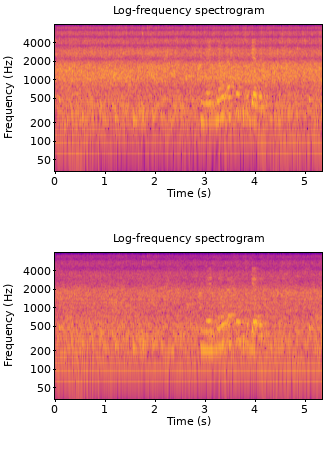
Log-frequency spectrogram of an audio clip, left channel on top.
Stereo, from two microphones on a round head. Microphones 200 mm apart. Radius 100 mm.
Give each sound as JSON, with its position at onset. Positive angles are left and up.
{"t": 0.0, "sound": "running water", "side_deg": 50, "distance_m": 0.8}
{"t": 2.9, "sound": "a woman speaking", "side_deg": 50, "distance_m": 1.3}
